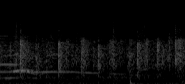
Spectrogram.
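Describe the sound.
A worship audience claps together in a steady, rhythmic beat, lively, with a sustained tone and faint voices blending in underneath.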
